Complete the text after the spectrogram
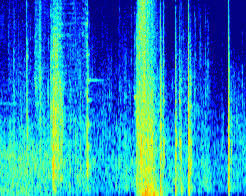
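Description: A sword swishes and slices through bamboo.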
